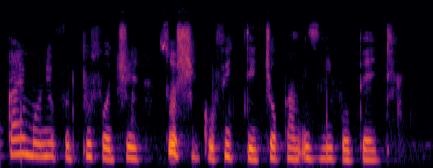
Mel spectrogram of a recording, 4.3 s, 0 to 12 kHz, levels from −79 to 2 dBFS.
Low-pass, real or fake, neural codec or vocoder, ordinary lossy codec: 7.2 kHz; real; none; Opus, 24 kbps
